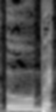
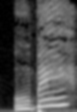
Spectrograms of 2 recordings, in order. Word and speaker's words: Ube: People are saying Oob instead of Ube.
